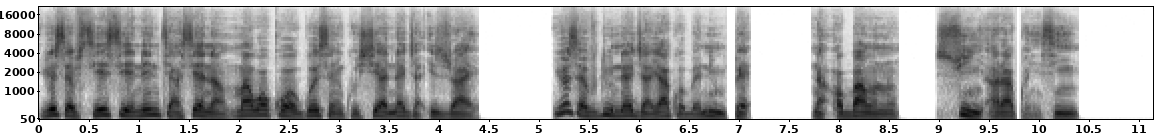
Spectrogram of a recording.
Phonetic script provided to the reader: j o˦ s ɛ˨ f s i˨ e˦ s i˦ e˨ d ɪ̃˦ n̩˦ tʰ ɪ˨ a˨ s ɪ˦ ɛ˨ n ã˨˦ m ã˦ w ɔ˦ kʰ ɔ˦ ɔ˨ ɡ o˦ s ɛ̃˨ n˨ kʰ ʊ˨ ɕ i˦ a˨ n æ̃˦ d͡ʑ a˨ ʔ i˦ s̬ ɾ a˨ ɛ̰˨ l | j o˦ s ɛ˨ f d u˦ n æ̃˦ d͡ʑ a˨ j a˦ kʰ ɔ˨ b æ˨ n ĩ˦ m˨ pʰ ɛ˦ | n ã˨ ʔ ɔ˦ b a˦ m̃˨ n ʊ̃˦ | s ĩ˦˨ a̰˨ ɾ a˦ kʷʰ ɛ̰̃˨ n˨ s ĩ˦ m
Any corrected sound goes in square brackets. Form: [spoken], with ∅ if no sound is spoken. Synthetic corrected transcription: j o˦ s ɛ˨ f s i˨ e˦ s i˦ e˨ [n] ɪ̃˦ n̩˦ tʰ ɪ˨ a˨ s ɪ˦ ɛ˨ n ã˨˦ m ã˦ w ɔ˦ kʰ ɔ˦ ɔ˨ ɡ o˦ s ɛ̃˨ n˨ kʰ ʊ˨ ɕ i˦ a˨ n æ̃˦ d͡ʑ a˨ ʔ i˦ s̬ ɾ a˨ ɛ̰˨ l | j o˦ s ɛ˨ f d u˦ n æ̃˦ d͡ʑ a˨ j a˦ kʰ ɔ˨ b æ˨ n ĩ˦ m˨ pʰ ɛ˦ | n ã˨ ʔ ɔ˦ b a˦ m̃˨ n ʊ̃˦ | s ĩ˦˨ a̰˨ ɾ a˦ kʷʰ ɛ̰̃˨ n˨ s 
